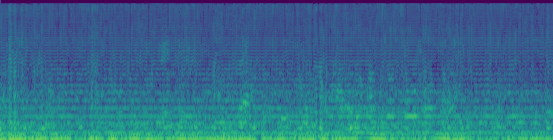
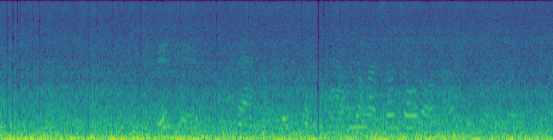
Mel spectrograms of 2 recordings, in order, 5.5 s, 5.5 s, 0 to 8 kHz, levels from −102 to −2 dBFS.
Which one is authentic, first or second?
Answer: second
